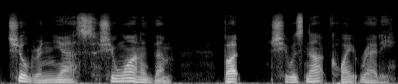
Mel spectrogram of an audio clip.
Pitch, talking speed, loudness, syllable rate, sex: 110 Hz, 150 wpm, -20 LUFS, 5.3 syllables/s, male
